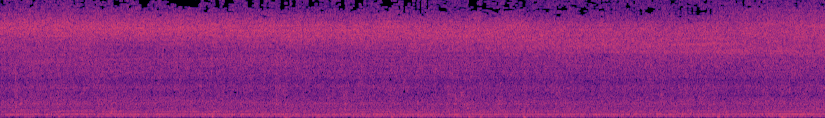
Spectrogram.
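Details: Fanning Japanese honey bees during hot weather make a continuous thick buzzing drone, many wings at once, steady in level with slight flickers of nearby bees.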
